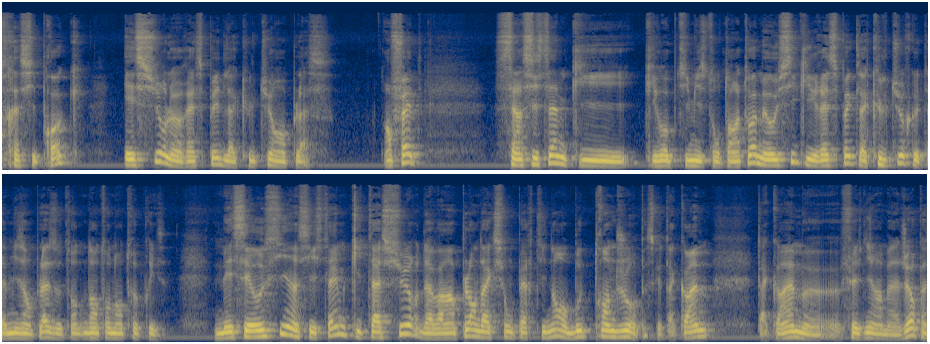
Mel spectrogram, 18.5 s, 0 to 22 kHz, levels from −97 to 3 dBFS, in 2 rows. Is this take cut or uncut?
uncut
